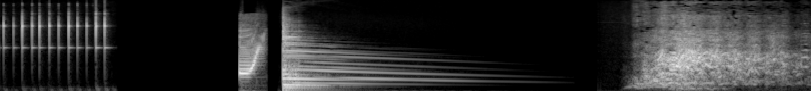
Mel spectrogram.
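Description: Comedy sound effects. The first second is a rapid run of high ticking dings. About two and a half seconds in comes a short swish, then a cartoon boing whose pitch falls as it dies away over about two seconds. About six seconds in, a loud burst of rough noise lasts to the end.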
